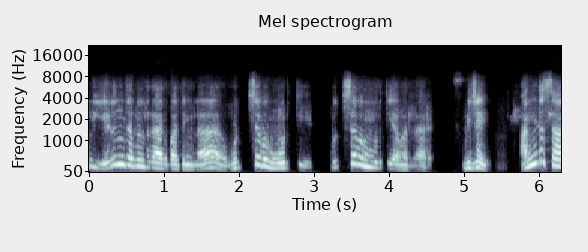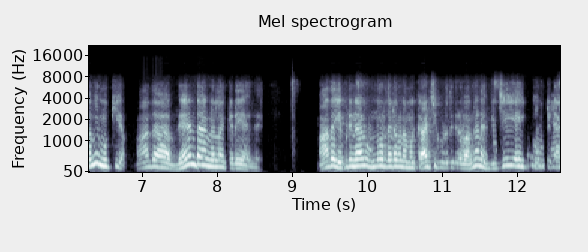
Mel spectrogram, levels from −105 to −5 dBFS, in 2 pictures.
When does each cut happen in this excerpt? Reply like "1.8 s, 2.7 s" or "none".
6.9 s

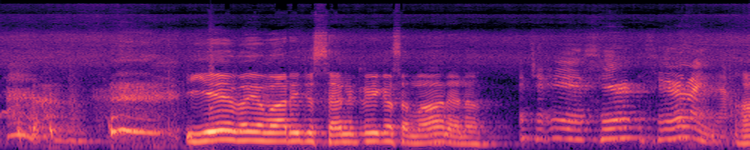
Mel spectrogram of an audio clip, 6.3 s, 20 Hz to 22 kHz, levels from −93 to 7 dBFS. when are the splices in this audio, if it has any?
none

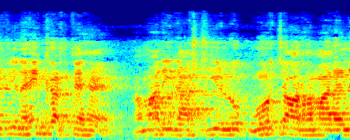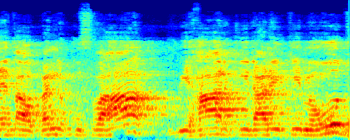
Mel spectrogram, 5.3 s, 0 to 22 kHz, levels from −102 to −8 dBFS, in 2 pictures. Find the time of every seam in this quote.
0.9 s

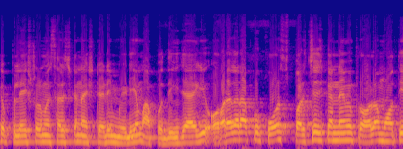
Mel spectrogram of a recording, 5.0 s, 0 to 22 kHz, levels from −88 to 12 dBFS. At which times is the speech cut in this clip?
2.7 s

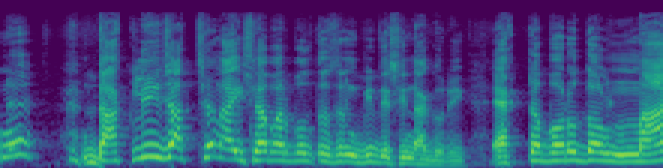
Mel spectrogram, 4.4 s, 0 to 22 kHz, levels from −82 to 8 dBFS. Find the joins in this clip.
3.1 s

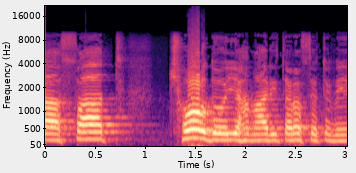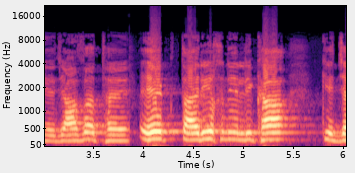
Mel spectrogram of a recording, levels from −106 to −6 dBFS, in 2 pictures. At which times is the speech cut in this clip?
3.9 s

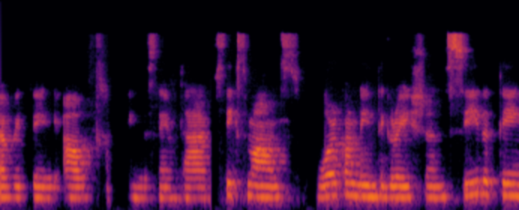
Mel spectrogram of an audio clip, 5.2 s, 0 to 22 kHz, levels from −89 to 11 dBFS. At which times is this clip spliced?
2.1 s

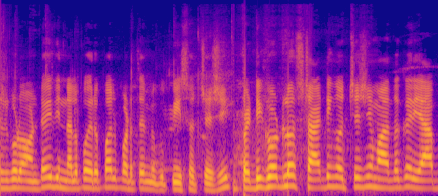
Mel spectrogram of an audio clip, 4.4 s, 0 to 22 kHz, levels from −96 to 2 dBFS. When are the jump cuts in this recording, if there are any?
2.4 s

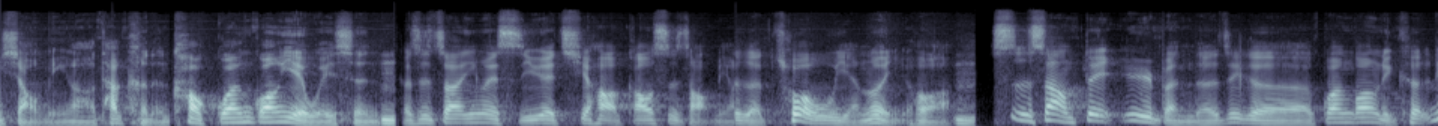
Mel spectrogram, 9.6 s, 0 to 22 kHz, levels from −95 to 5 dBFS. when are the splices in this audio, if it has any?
1.0 s, 2.7 s, 4.9 s, 6.6 s

